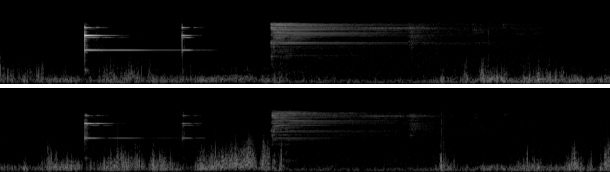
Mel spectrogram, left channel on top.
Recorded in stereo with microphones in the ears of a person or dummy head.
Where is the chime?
50° left (ahead or behind), 8.5 m.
